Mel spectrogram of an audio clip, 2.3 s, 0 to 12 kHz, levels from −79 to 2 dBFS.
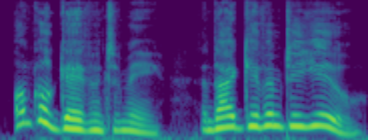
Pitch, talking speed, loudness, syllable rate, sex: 200 Hz, 285 wpm, -18 LUFS, 6.3 syllables/s, male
